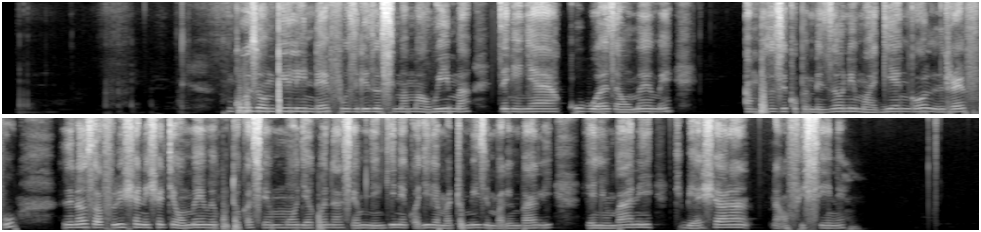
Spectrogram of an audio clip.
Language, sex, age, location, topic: Swahili, female, 18-24, Dar es Salaam, government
